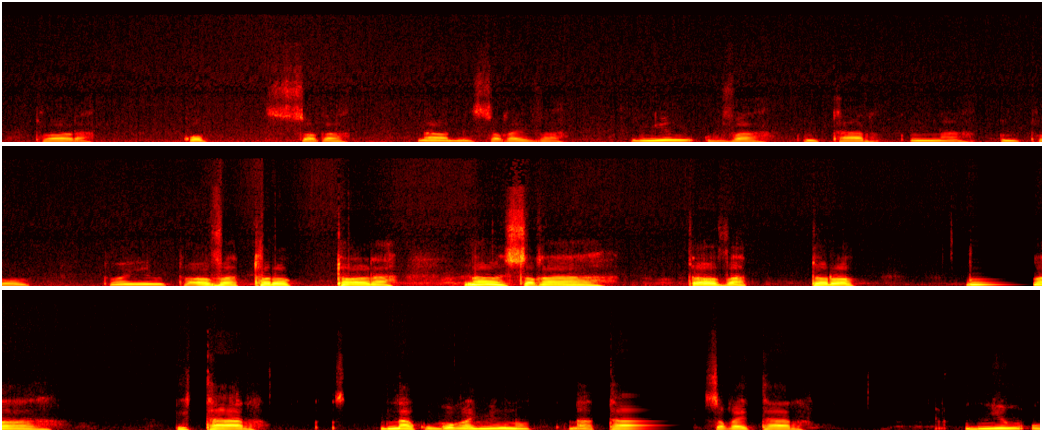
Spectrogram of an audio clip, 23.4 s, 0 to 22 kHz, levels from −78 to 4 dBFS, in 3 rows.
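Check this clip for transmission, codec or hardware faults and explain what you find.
Two kinds of fault are present: automatic gain falling and two long network dropouts.

Automatic gain falling runs from 8.62 to 15.93 s, pulling the speech and background down by about 14 dB, and again from 17.05 to 21.66 s by about 5 dB. The control reads the input as too loud and lowers its gain gradually, so everything sinks together. A separate level shift near 9 s comes from the talker moving.

Long network dropouts occur at 15.08 s and 20.26 s, likely from lost network packets. About 0.45 s and 0.53 s of speech are missing. Each gap is filled with a fading buzz or hiss, then roughly 50 ms and 130 ms of silence, before the audio resumes.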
